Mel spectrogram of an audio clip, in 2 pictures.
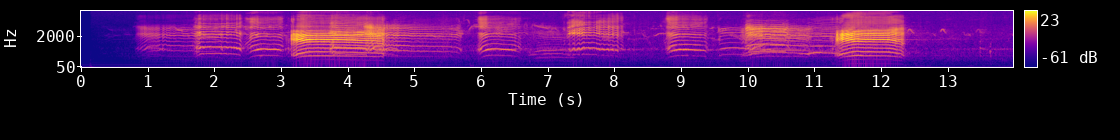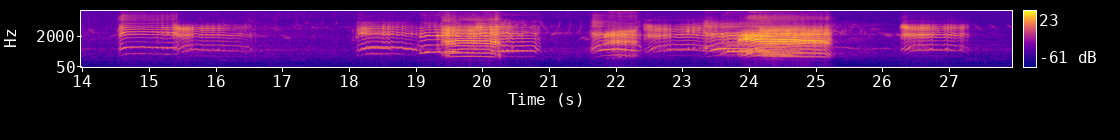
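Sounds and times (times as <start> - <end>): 
sheep bleating in a rural outdoor setting: 0.8 - 8.2, 8.8 - 12.4, 14.6 - 16.6, 18.1 - 20.9, 21.6 - 25.6, 26.3 - 27.3.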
